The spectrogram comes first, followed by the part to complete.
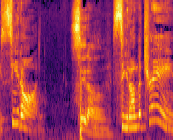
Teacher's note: Now, what you're actually gonna do is you're gonna make that t a flap sound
